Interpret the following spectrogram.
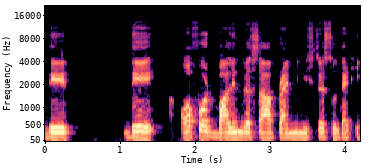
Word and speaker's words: Balendra Shah: The critique of Balendra Shah, did I say his name right? Balendra Shah, yeah.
